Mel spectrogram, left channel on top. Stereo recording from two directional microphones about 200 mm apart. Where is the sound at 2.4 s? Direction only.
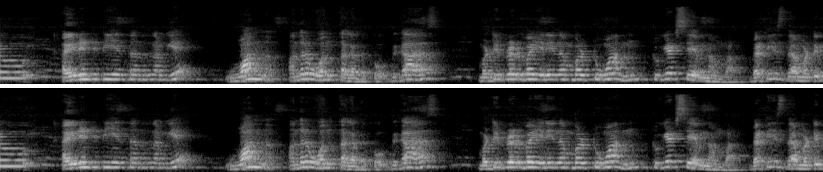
5° right (ahead or behind).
